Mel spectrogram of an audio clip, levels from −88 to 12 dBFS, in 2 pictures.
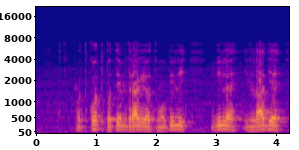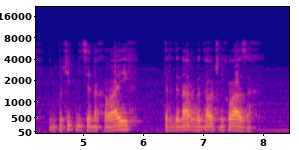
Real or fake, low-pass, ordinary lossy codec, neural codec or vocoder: fake; none; none; codec, 16 kHz, 16 kbps, FreqCodec, larger model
